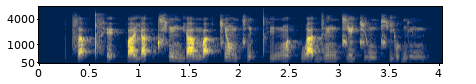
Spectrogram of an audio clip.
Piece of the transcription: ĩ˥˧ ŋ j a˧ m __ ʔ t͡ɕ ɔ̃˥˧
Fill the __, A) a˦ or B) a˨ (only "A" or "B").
B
